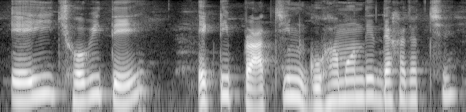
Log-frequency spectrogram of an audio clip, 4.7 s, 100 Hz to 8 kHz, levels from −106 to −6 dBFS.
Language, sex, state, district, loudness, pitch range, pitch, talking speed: Bengali, male, West Bengal, Alipurduar, -19 LUFS, 160-195 Hz, 170 Hz, 105 wpm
